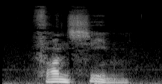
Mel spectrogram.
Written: Francien

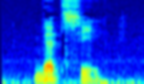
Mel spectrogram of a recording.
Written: Betsy

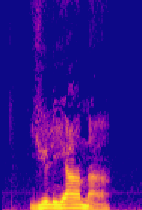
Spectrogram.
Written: Juliana

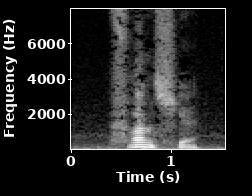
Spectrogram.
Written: Fransje

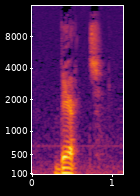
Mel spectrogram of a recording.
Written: Bert

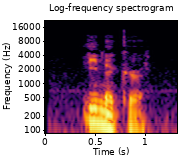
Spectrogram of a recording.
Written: Ineke

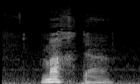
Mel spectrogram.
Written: Magda

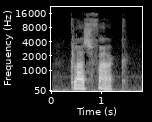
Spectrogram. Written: Klaas Vaak

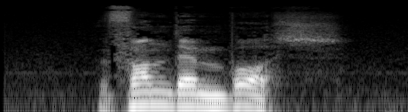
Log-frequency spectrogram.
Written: Van den Bos

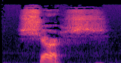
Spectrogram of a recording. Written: Sjors

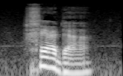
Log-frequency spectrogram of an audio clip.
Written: Gerda

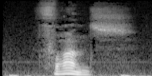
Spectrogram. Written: Frans

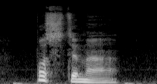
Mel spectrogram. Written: Postema

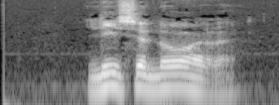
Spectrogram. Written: Liselore

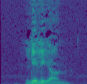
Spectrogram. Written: Lilian

